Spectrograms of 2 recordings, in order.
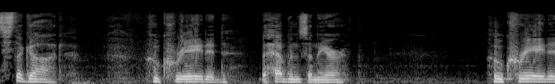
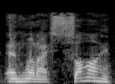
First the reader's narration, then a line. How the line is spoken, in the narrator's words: I cried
